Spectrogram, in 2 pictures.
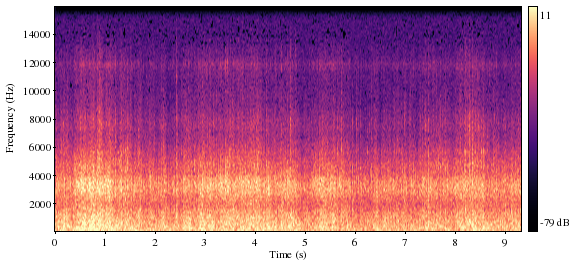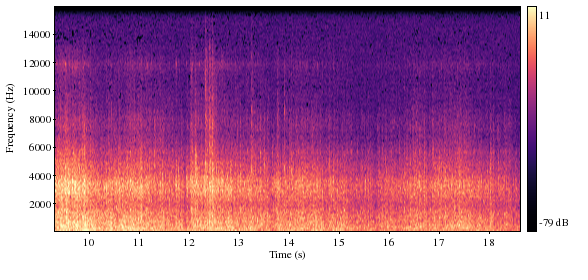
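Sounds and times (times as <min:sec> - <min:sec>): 
rain on an attic window: 0:00.0 - 0:18.6.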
